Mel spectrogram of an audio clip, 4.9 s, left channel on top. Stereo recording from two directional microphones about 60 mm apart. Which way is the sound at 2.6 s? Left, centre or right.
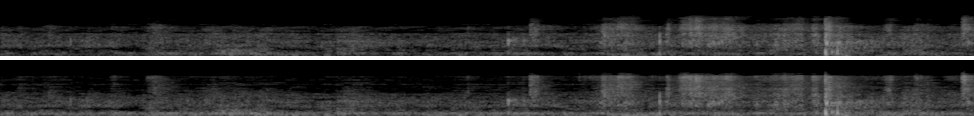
Right.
